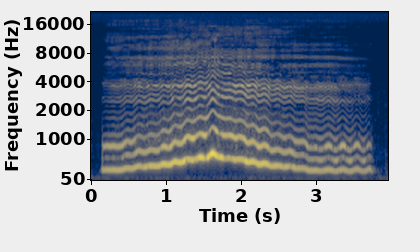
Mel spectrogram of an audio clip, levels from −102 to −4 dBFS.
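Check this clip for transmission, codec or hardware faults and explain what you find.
No faults turn up anywhere in the music; the signal stays continuous and intact throughout.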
